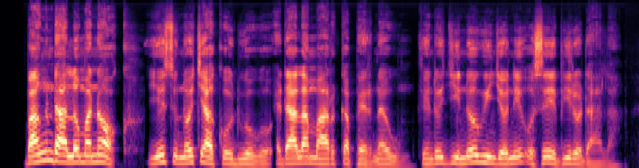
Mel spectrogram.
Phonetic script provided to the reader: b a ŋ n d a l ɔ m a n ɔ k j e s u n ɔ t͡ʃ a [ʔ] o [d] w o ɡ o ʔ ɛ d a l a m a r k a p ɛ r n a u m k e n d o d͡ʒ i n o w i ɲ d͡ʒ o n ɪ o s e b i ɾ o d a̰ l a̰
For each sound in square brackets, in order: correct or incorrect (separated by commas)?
incorrect, correct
